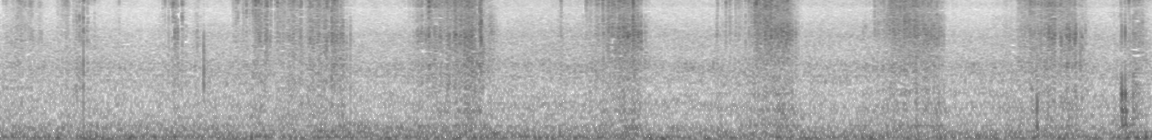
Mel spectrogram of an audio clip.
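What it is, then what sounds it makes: Rough concrete flower pot being scratched. Fingertips and nails scratch the porous surface of a large, solid grey concrete flower pot, making repeated dry, gritty scrapes with bright, hissy bursts. A steady low rumble runs underneath throughout.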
